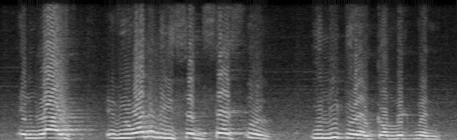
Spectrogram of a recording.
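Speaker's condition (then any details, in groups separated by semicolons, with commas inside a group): Cerebral palsy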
